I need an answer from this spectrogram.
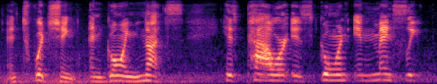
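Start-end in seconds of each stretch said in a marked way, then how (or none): none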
